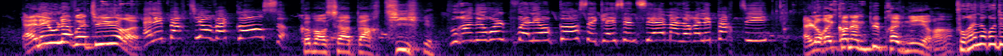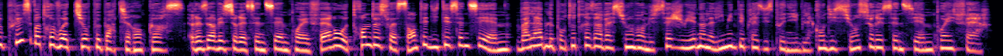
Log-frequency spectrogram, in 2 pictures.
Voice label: comédie signature rapide; SNCM Corse

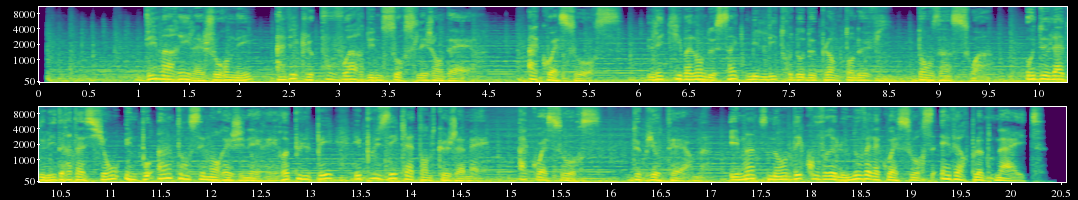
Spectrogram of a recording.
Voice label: VOIX FR; Aquasource

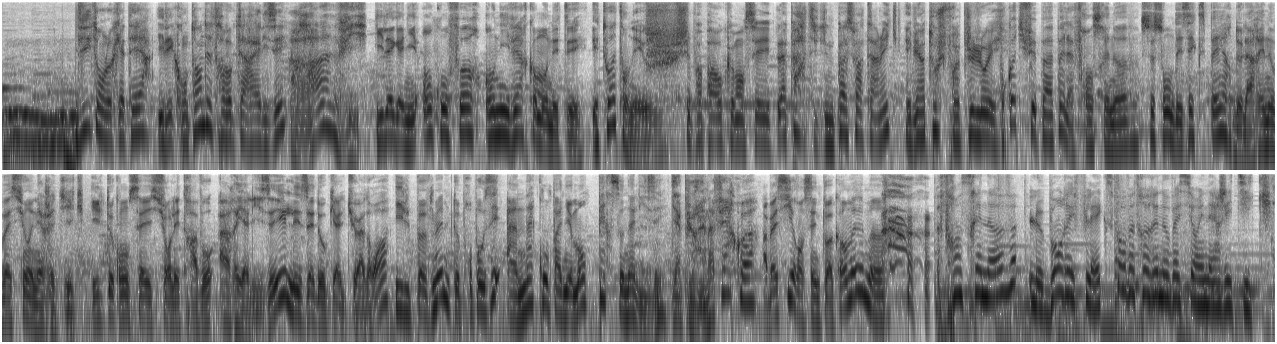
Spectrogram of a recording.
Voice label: Radio; Renov; Proprietaire Bailleur

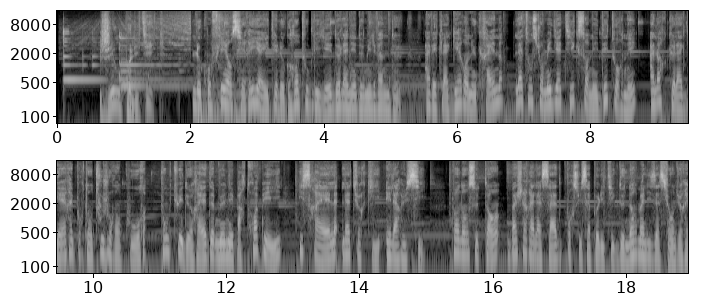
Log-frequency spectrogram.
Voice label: journalistique; RFI

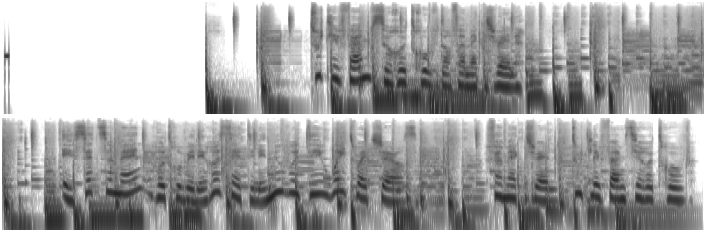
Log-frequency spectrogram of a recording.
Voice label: Femme actu

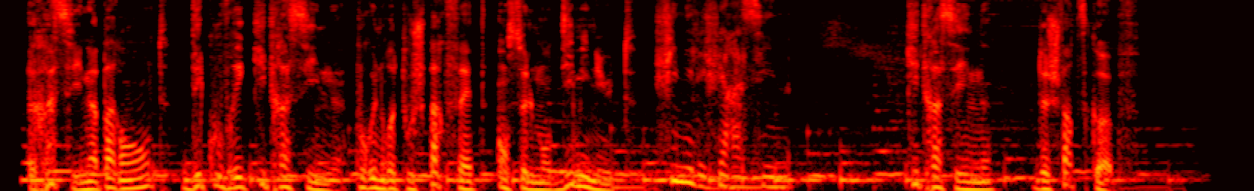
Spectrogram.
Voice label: naturel simple; Schwarzkopf

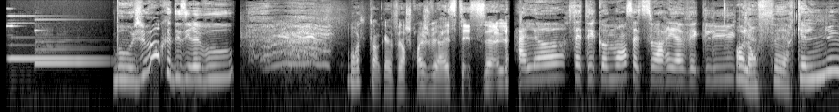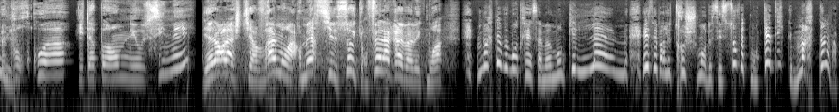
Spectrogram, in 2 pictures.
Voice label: medley personnages

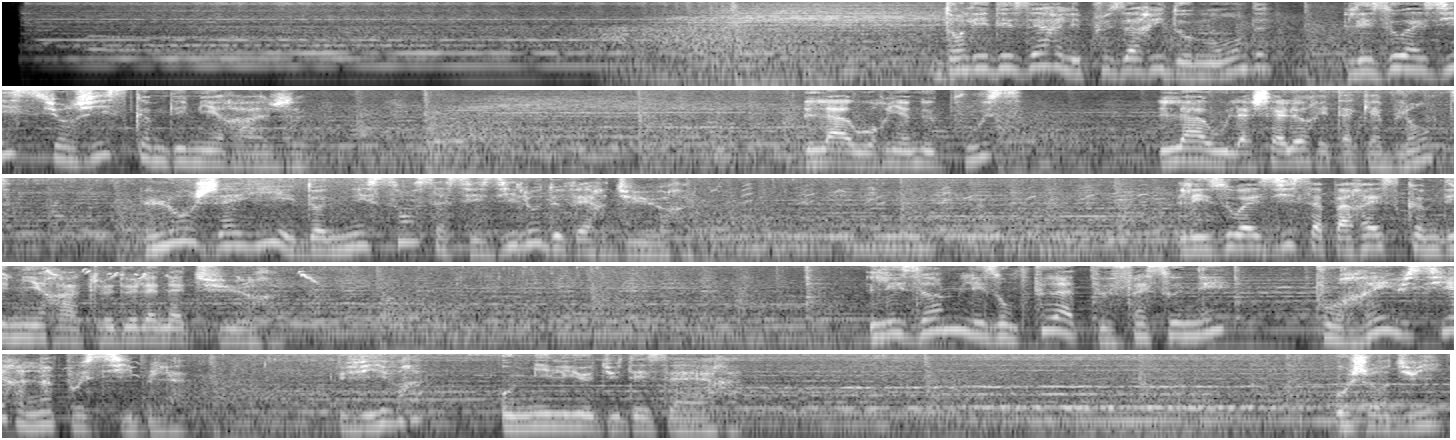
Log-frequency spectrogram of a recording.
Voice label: docu; oasis

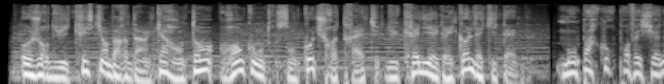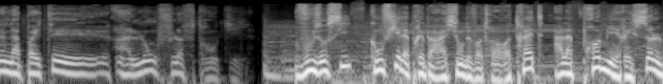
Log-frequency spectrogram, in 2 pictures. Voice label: RADIO Rassurant et Convaincant; Bourgogne; CREDIT AGRICOLE

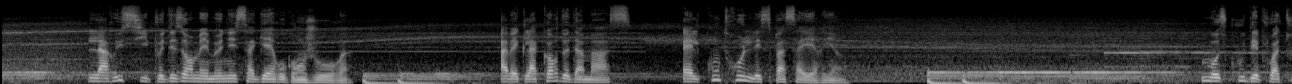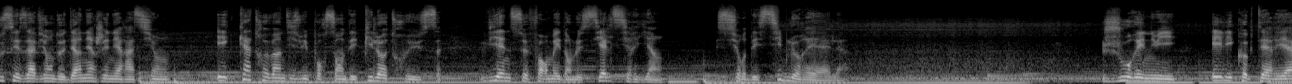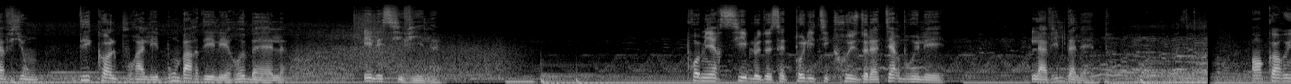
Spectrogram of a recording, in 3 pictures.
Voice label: narration; Russie labo Syrien; Arte

